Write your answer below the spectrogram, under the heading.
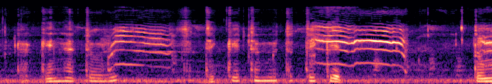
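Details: A flea-ridden kitten being bathed gives two drawn-out, plaintive meows, the second longer and higher. A person speaks softly in Indonesian, and a steady low hum runs underneath.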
